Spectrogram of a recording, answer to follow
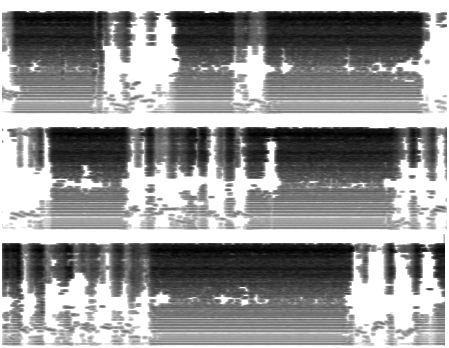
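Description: A man preaching over a loud, steady electrical buzz with many even overtones. The buzz drops out in short gaps several times, and his voice shows through there.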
